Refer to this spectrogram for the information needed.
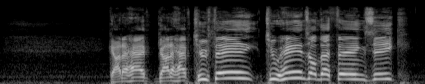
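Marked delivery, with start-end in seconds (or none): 1.1-4.1 loud high-pitched fan shout. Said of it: "they will yell at them like".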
